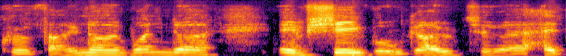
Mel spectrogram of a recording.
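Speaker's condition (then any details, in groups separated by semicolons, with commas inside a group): Cerebral palsy; speech sounds unusual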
